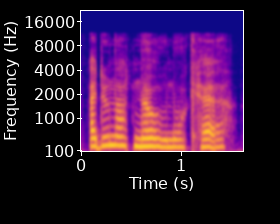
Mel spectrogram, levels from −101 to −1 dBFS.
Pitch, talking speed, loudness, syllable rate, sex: 215 Hz, 220 wpm, -16 LUFS, 4.2 syllables/s, female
